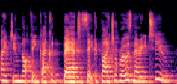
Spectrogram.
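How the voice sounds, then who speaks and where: A woman's voice: on the high side, steady tone, moderate pace, no room sound, studio quality, lightly acted. A woman voicing an anxious, skeptical but loyal young Tudor woman in an audio play, pleading in old-fashioned speech. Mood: sad, pensive.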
